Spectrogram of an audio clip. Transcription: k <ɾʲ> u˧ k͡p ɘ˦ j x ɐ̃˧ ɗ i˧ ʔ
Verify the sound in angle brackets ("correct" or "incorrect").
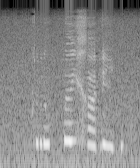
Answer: incorrect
